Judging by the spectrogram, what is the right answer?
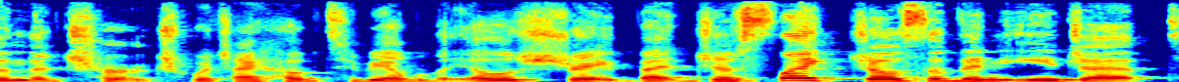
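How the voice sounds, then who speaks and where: At a moderate pace, a woman uses an ordinary speaking voice, medium in pitch with ordinary pitch variation. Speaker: scripture study panel host. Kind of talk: live panel bible study discussion. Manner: casual, filler-heavy.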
